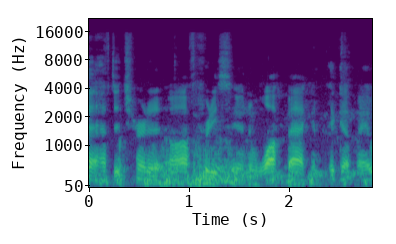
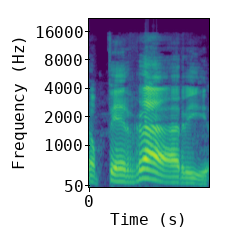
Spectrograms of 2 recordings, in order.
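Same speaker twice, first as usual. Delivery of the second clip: put-on Italian pronunciation, higher and louder; 7 semitones higher, 11 dB louder than usual. Retelling a correction from an Italian friend: imitating Fabio. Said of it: "this Italian dude that I know. He's like".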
